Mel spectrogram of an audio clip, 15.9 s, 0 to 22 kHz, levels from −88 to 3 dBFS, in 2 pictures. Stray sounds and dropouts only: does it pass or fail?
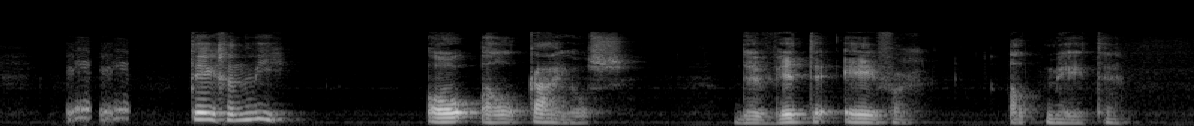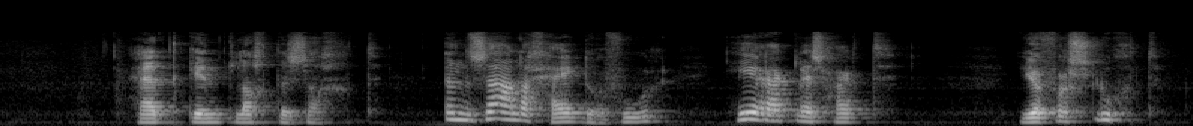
fail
